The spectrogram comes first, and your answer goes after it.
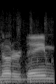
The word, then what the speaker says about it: Notre Dame: How would you pronounce that? Oh, yeah. Hunchback of Notre Dame. You're talking about Is that Is that how you pronounce it? Is that how you pronounce it? Yeah.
